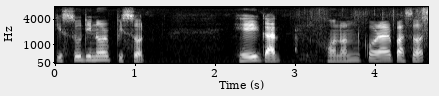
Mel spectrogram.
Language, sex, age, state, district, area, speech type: Assamese, male, 18-30, Assam, Dhemaji, rural, spontaneous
